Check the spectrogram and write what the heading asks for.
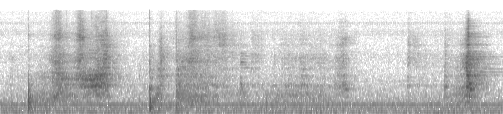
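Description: Metal ice cream scoop scraping through cookie dough against the side of a stainless steel mixing bowl: a few short scrapes and clicks, the loudest near the end. A faint steady hum runs underneath.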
